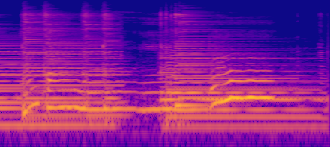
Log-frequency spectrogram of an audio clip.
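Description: Acoustic guitar strummed in a steady rhythm through the song's verse chords, starting on G. A man's voice sings the melody over it, rising to a held note near the end.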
